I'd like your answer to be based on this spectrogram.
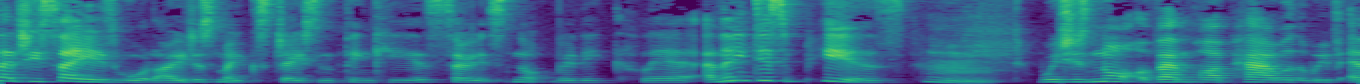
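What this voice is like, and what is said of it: Usual voice. Nothing is said of it.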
